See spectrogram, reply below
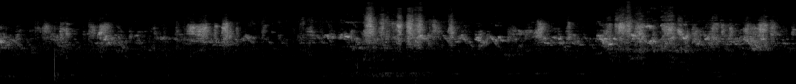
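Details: Caged budgerigars raised for breeding, their twittering swelling and fading in bursts, with loud clusters of squeaky chirps around the middle and again toward the end.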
